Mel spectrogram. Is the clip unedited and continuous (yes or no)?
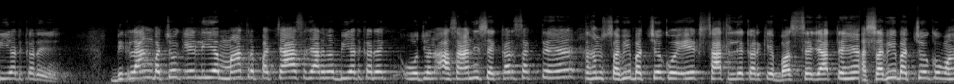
no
